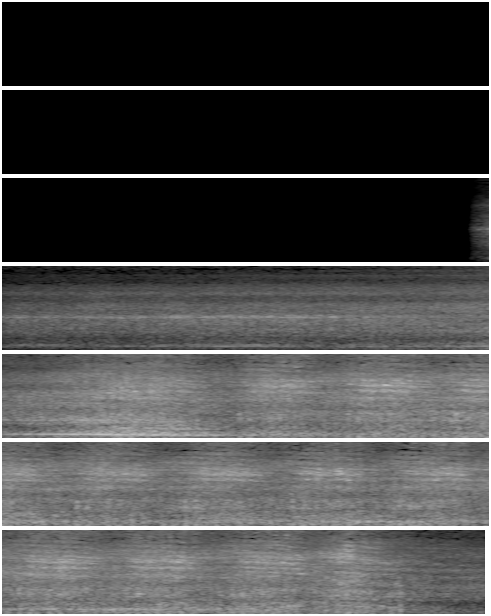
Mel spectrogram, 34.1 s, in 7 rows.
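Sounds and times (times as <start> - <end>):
electric locomotive hum: 14.5 - 34.0
train wheel clatter: 20.5 - 33.5.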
